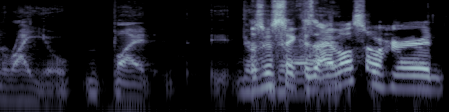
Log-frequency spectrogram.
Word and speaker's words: Ryu: But yes, uh there was debate for years and years about how it's pronounced and the the the the fandom like people that actually play the games all settled on Rayu.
